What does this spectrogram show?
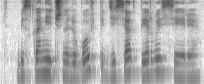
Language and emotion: Russian, neutral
